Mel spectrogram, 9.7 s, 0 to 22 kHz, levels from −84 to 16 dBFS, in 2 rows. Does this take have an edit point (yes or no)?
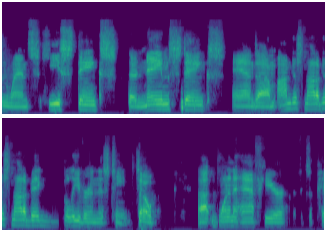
yes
